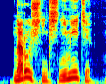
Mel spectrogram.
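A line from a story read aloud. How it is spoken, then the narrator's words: Gloomy. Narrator (Russian): мрачно сказал Сергар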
